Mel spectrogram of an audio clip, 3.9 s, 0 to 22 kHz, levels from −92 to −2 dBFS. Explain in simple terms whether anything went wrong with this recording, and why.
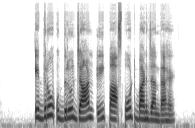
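Burst of packet loss at 1.81 s and 2.29 s: chunks of about 120 ms and 60 ms never arrived, so the last sound was stretched and faded, then the speech jumped ahead.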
